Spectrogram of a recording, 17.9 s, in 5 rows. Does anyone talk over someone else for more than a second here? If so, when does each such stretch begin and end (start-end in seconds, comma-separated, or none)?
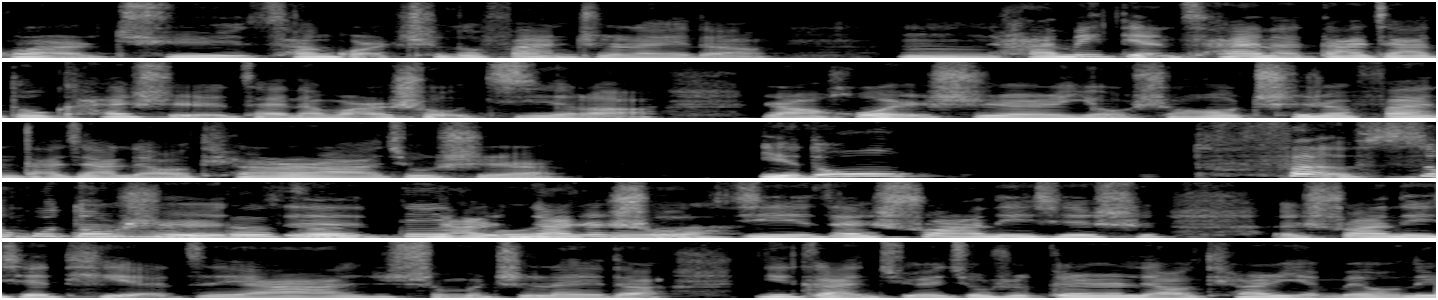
10.9-12.6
